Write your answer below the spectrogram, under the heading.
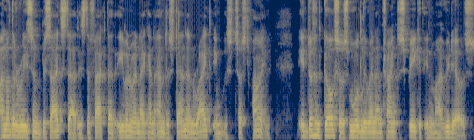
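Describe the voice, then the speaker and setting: At a moderate pace, a man speaks in a fairly low, dark, mellow tone with fairly even intonation. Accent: Finnish. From Finland. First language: Finnish. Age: 20s. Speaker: vlogger. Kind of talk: scripted monologue. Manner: halting.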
